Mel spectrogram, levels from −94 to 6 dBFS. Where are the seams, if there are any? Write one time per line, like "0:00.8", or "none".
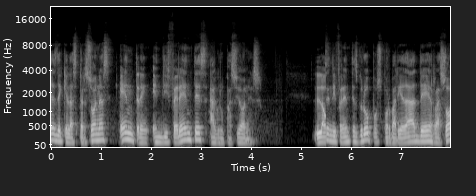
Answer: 0:05.5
